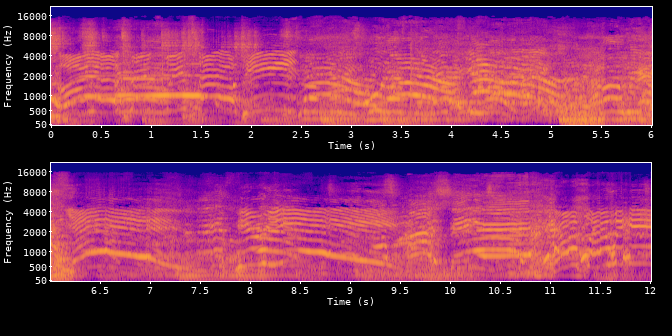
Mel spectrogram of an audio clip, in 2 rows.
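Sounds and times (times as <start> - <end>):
high-pitched voices singing: 0.0 - 12.0.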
